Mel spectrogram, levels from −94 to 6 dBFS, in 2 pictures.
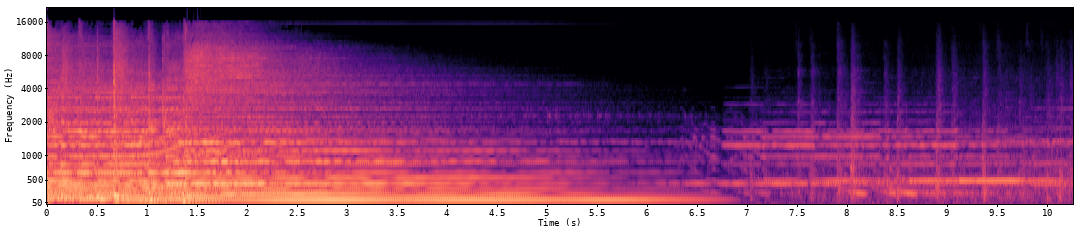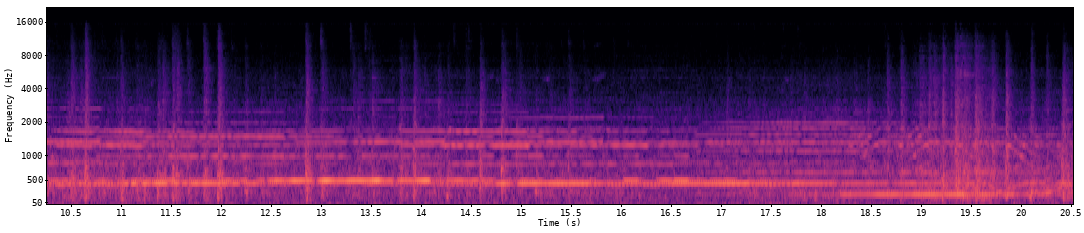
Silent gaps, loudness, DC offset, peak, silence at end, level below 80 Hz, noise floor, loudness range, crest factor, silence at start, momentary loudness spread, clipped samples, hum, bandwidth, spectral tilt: none; -13 LUFS; under 0.1%; 0 dBFS; 0 s; -38 dBFS; -35 dBFS; 20 LU; 16 dB; 0 s; 24 LU; under 0.1%; none; 14.5 kHz; -6 dB/octave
